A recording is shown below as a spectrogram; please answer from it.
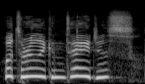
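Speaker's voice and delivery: very high falsetto; silly guest-host character. Acted. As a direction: explain in a squeaky host voice. [name] in falsetto.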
